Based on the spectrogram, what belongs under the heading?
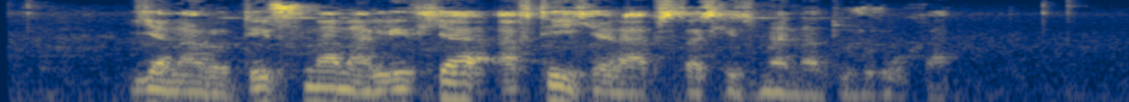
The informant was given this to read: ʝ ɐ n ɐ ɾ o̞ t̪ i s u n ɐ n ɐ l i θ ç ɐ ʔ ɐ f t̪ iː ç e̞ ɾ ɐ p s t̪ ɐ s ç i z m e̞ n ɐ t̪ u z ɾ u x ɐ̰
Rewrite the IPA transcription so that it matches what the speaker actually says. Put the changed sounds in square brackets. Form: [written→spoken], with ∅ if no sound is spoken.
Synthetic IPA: ʝ ɐ n ɐ ɾ o̞ t̪ i s u n ɐ n ɐ l i θ ç ɐ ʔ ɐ f t̪ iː ç e̞ ɾ ɐ p s t̪ ɐ s ç i z m e̞ n ɐ t̪ u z ɾ u x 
